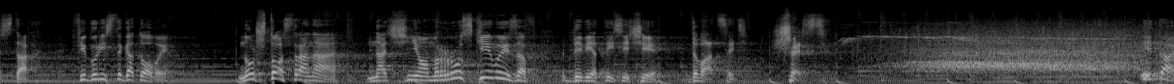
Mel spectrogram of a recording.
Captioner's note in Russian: ликование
